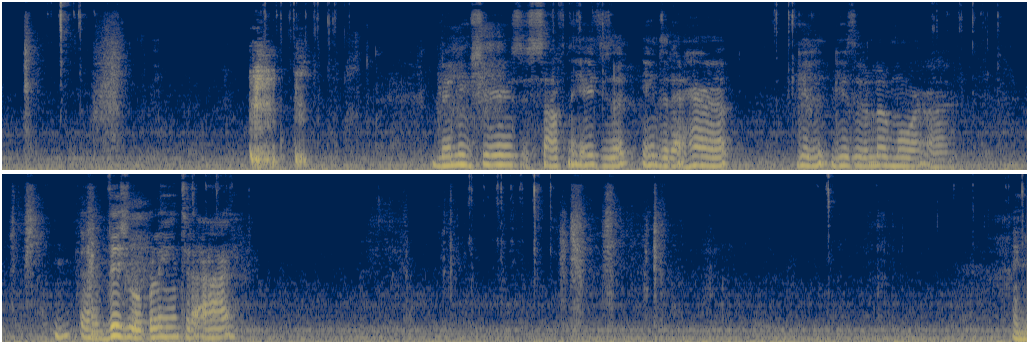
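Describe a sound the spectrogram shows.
Scissors snip through hair in light clicks.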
